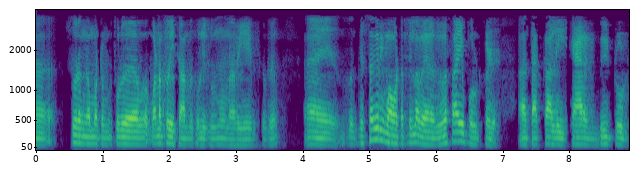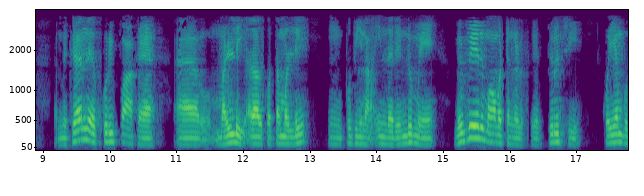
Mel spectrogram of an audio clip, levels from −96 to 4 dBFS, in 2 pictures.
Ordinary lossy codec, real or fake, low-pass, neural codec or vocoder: AAC, 16 kbps; real; 3.6 kHz; none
